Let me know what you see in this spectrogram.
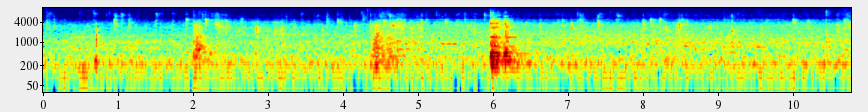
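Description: Potato chunks sizzling as they fry in hot oil in a pot, with brief louder hisses about two, four and a half and six seconds in as more pieces are dropped in.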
